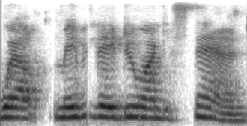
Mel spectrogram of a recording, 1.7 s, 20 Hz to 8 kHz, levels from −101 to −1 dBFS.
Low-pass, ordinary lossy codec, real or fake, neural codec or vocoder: 7.2 kHz; Opus, 64 kbps; fake; vocoder, 44.1 kHz, 128 mel bands every 512 samples, BigVGAN v2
